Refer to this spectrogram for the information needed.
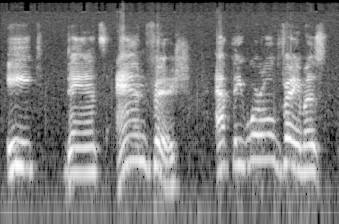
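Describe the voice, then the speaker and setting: Man as high-pitched, lively 1940s radio announcer. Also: takes it slowly, very noisy, exaggerated voice. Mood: upbeat, selling. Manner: showy, salesman-like delivery. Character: polished, showy male 1940s radio announcer.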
